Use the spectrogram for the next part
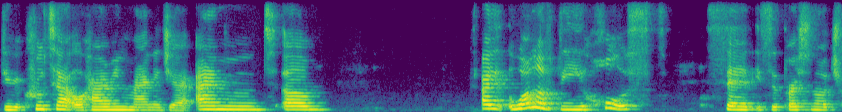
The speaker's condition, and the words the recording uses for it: Stuttering. Mind you, it's also very stressful to me because I stutter a lot when I don't know the person, when I'm meeting someone for the first time and I'm nervous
